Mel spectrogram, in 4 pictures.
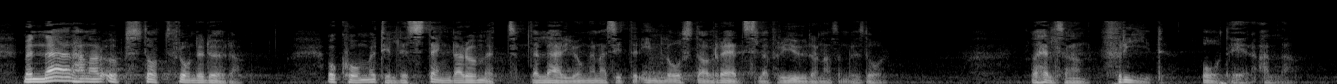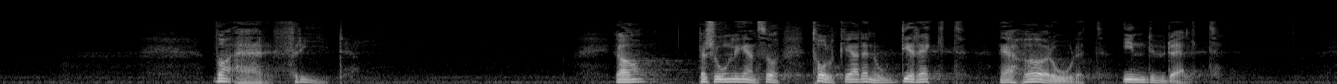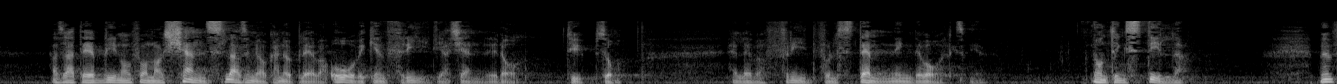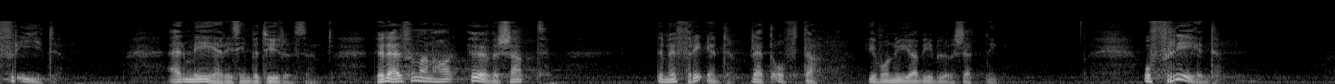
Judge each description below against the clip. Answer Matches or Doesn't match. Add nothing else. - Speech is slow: Matches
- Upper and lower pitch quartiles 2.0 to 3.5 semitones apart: Doesn't match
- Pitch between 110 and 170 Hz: Doesn't match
